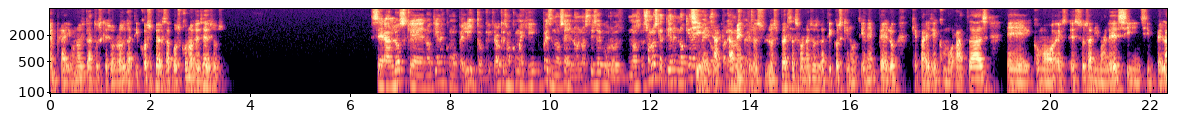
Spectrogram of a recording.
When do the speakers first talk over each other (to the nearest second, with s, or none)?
13 s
